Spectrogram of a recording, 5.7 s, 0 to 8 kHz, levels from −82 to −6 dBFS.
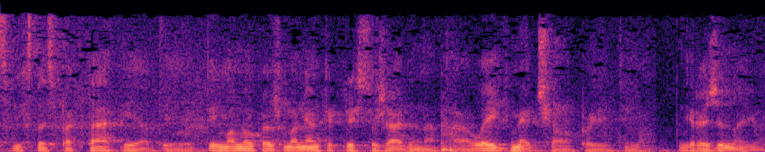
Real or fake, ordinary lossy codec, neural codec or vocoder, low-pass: fake; MP3, 32 kbps; codec, 16 kHz, 2 kbps, FunCodec, trained on Chinese and English, 25 frames a second; 7.2 kHz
